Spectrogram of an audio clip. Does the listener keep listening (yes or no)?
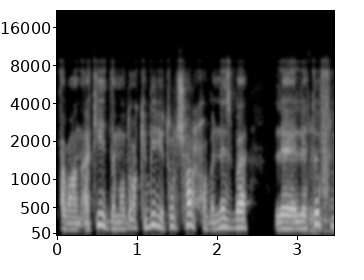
yes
